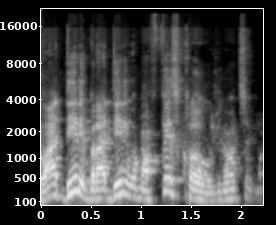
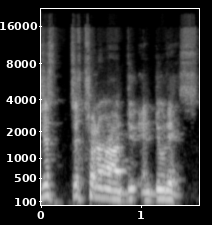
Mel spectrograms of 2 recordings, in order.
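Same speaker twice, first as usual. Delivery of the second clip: usual speaking voice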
